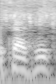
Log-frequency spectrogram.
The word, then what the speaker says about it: tzatziki: It's kind of hard to pronounce it, but it's Tzatziki.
